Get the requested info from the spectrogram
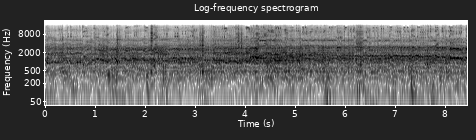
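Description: Electric motor and gearbox of a 1/12-scale MN86KS RC crawler whining as it drives over rough ground, the pitch wavering up and down with the throttle, with scattered clicks and crackles from the tyres and the plants they push through.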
